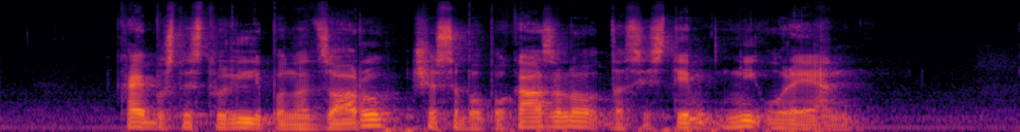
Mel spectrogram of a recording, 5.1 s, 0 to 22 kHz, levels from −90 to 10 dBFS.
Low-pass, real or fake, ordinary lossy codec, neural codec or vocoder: none; fake; none; vocoder, 44.1 kHz, 128 mel bands, Pupu-Vocoder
